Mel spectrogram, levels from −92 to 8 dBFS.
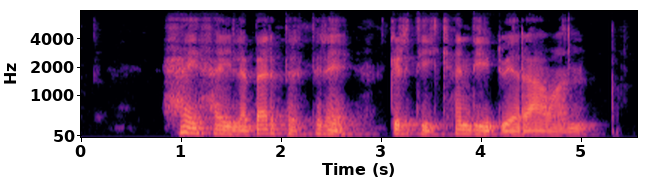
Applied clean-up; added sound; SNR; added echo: none; none; none; none.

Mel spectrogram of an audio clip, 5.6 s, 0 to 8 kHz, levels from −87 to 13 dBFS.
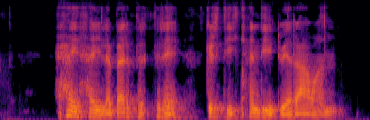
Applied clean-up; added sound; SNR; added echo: neural mask model Resemble Enhance denoiser.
